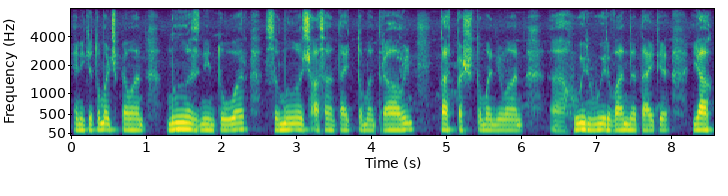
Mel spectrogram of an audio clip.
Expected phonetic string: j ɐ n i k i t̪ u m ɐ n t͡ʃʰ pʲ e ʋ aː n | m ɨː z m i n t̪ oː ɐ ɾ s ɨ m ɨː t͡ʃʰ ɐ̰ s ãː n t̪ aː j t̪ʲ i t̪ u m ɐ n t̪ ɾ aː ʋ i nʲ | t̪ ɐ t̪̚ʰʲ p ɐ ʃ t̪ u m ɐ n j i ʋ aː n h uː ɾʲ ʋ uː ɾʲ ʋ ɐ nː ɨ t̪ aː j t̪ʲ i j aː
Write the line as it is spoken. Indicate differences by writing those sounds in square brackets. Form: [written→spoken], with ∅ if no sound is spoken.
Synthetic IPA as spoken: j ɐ n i k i t̪ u m ɐ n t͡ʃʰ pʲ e ʋ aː n | m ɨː z [m→n] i n t̪ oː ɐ ɾ s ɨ m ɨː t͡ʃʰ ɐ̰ s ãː n t̪ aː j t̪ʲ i t̪ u m ɐ n t̪ ɾ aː ʋ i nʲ | t̪ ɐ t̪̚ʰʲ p ɐ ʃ t̪ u m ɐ n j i ʋ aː n h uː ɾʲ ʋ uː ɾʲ ʋ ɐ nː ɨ t̪ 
